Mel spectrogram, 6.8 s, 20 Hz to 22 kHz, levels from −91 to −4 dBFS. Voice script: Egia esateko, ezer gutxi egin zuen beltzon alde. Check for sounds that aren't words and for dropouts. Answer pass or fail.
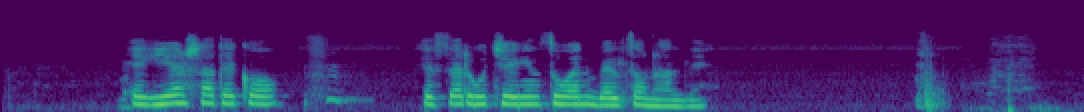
fail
